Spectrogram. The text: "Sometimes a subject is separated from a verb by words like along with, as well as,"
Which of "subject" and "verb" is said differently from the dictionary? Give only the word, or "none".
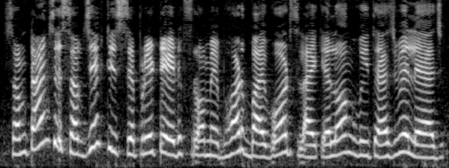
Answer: verb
